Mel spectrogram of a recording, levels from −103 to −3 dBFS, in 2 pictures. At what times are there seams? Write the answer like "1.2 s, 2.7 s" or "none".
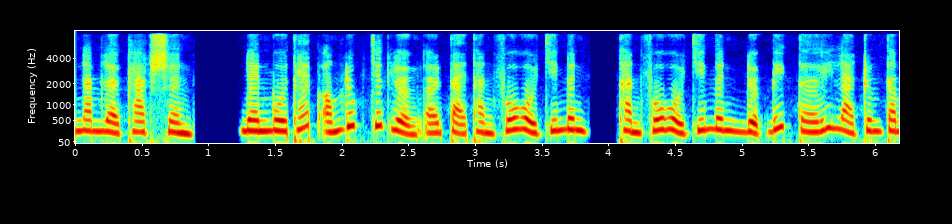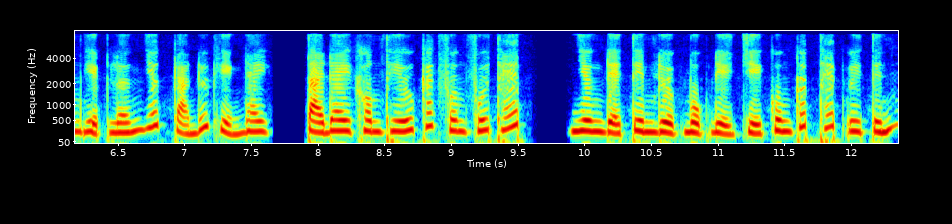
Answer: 2.7 s, 6.2 s, 8.9 s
